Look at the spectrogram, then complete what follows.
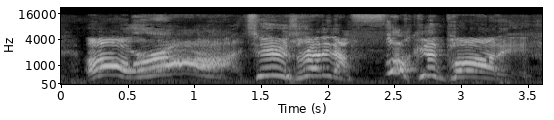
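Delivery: sudden hyped shout, high and loud.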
